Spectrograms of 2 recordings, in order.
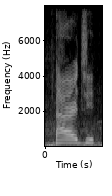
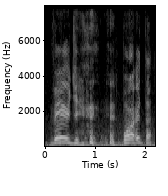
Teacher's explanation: o sotaque daqui é o r bem puxado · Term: R caipira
